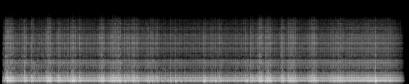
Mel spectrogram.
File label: Electric Interference, Stuttering, broken electric buzzing; electricity; Electrical Sound Effects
